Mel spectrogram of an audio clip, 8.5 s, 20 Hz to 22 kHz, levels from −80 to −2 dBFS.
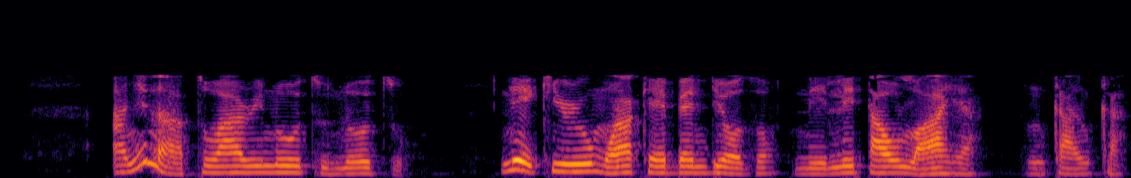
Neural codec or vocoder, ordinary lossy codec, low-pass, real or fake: codec, 16 kHz, 8 kbps, FreqCodec, larger model; AAC, 16 kbps; 7.2 kHz; fake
